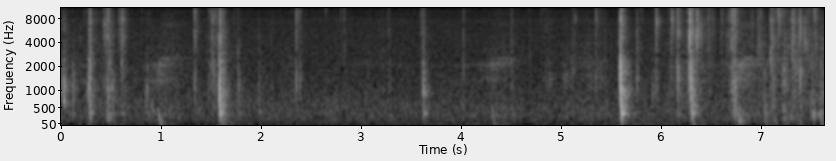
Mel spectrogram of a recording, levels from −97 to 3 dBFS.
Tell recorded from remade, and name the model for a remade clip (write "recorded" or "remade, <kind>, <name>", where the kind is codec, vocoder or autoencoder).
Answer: recorded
